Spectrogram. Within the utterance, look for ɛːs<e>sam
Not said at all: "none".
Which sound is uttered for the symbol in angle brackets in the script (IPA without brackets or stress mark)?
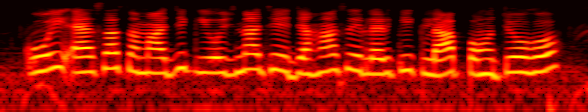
a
